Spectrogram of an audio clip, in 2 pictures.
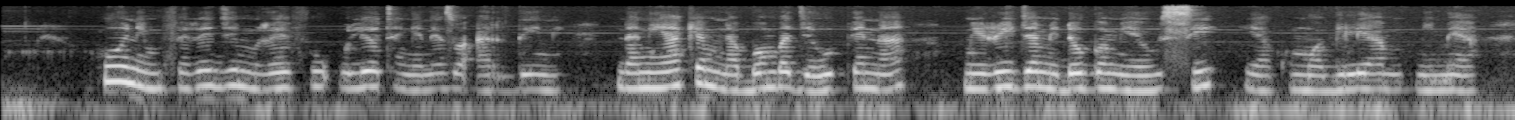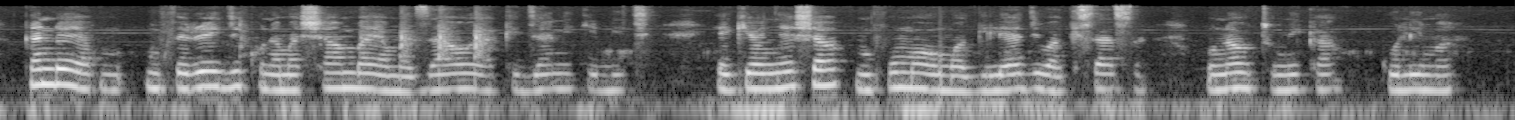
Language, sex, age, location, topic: Swahili, female, 36-49, Nairobi, agriculture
